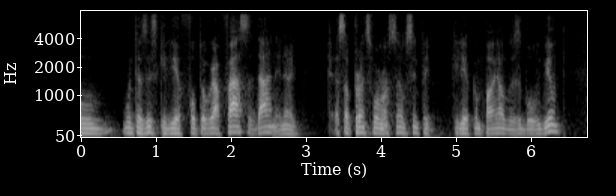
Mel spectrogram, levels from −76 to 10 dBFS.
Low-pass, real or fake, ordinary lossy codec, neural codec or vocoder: 7.2 kHz; fake; none; codec, 16 kHz in and 24 kHz out, 0.4 kbps, LongCat-Audio-Codec, fine tuned four codebook decoder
